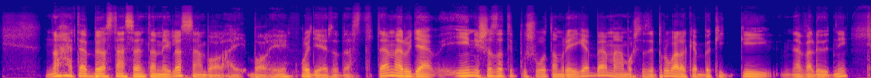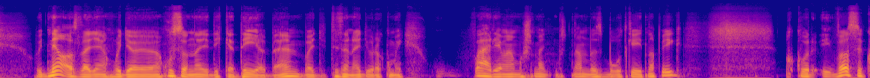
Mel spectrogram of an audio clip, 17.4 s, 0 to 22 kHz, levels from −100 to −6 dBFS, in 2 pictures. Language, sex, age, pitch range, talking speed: Hungarian, male, 30-49, 95-120 Hz, 185 wpm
